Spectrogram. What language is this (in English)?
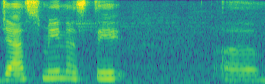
Sanskrit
